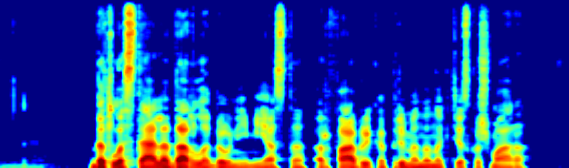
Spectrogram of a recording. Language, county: Lithuanian, Vilnius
